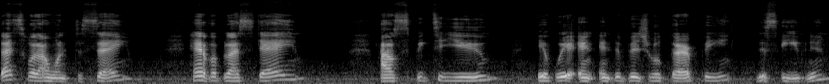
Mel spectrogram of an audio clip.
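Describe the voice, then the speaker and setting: The speaker talks at a moderate pace, broken by long, frequent pauses. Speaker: therapist. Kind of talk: lecture.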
